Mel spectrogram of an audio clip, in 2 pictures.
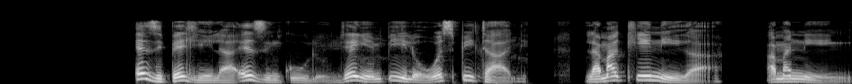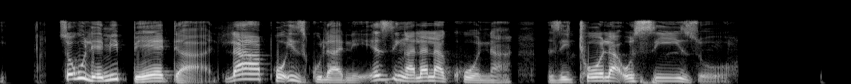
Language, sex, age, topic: North Ndebele, male, 18-24, health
